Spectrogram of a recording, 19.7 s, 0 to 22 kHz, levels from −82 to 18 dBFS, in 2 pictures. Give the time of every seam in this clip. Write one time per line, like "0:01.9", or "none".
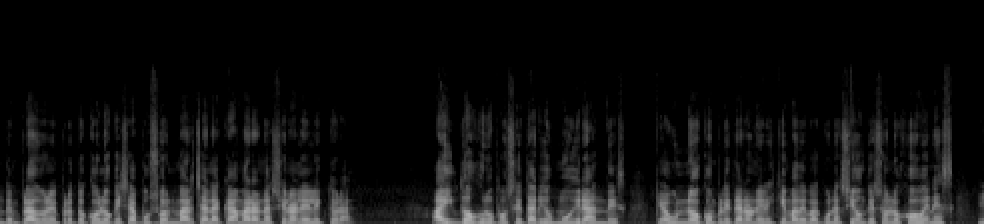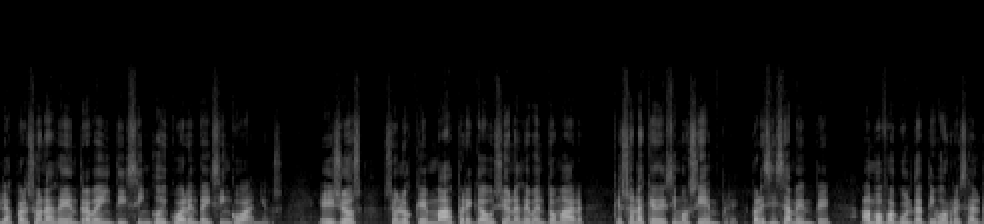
0:17.3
